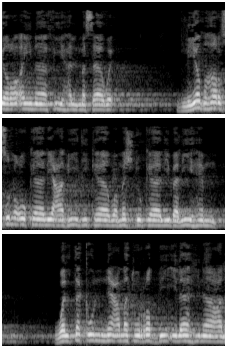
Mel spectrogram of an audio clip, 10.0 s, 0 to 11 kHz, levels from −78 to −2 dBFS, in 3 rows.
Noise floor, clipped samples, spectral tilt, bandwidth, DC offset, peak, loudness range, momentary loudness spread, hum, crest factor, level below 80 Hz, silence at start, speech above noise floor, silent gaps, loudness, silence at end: -46 dBFS; under 0.1%; -6.5 dB/octave; 8.8 kHz; under 0.1%; -4 dBFS; 2 LU; 8 LU; none; 14 dB; -70 dBFS; 0 s; 27 dB; none; -20 LUFS; 0 s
